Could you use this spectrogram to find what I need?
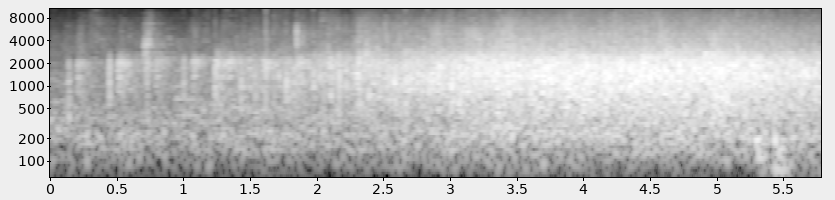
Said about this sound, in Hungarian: Hirtelen azt hittük, hogy ma elmarad a tapsvihar, amivel megszokták köszönni Ferenc pápa tanítását, áldását, de nem maradt el azért teljesen.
